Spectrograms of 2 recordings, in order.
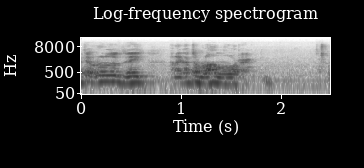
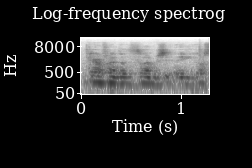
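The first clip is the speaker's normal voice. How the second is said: usual speaking voice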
